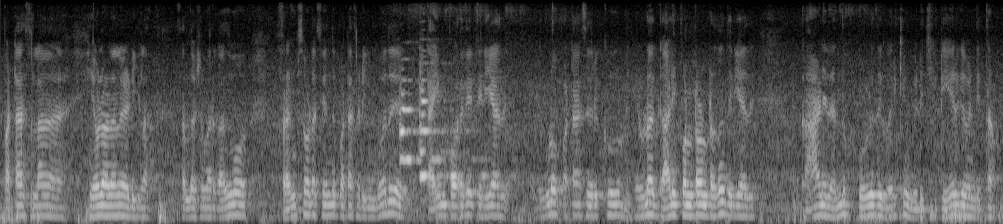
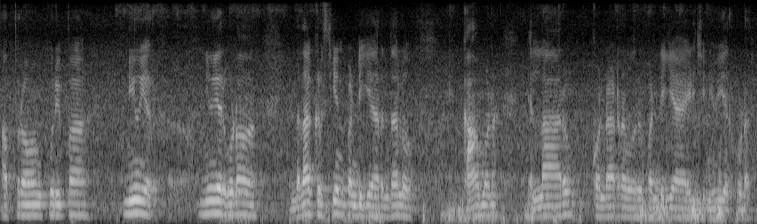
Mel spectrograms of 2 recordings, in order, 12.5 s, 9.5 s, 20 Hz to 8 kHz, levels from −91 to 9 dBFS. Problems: constant background noise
